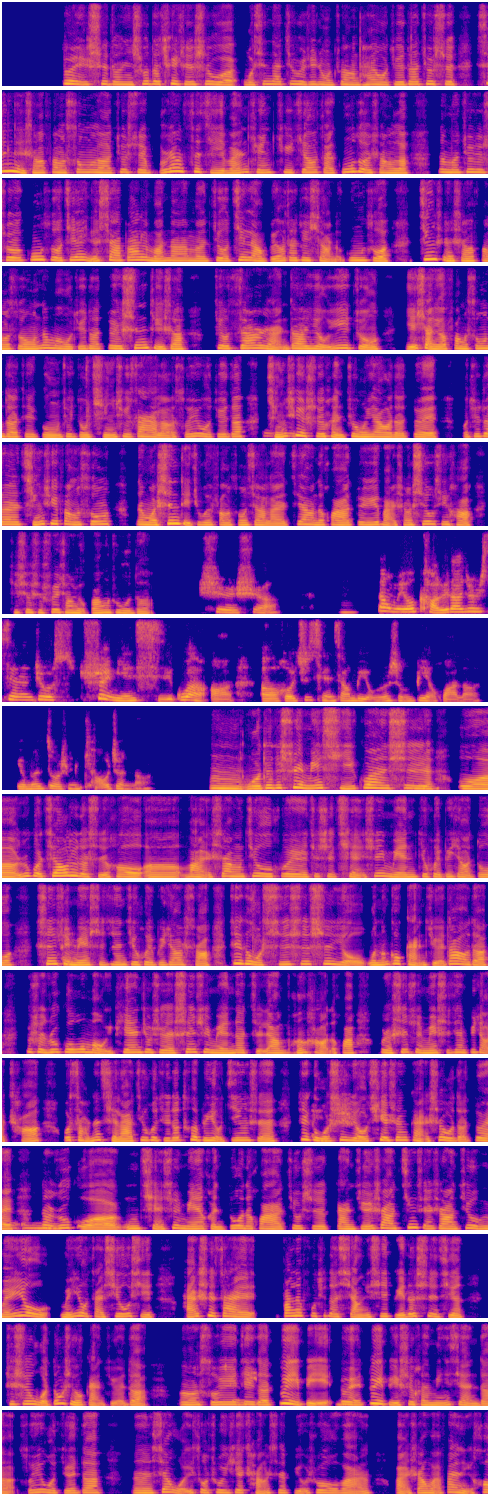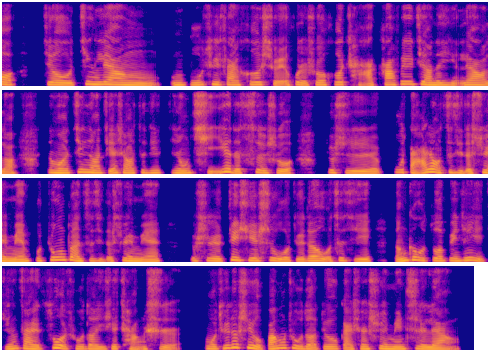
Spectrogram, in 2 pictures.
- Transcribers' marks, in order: other background noise
- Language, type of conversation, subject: Chinese, advice, 为什么我睡醒后仍然感到疲惫、没有精神？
